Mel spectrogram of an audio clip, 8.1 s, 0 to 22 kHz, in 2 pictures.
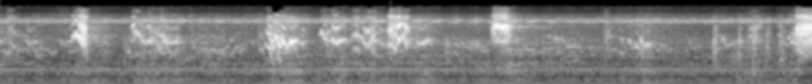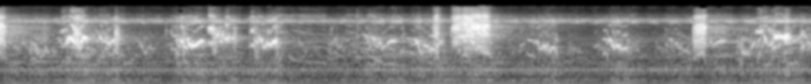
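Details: Caged budgerigars chirping happily at eating time, recorded on September 30, 2023. Several birds make busy, high, twittering warbles and sharp chirps that overlap continuously, over a steady electrical hum.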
